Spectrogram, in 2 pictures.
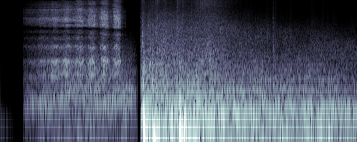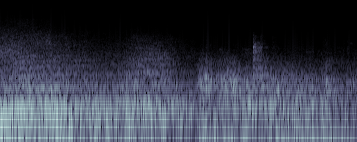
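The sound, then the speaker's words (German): A Taurus cruise missile launch: a high whine and rushing hiss, then a sudden loud blast of ignition that settles into a deep, sustained roaring rumble slowly fading away, with no voices. “Ja, das ist ein, ein Marsschluckkörper der Marke Taurus”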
